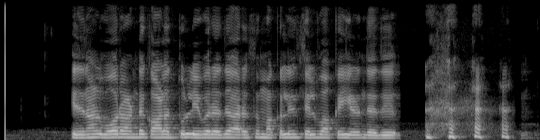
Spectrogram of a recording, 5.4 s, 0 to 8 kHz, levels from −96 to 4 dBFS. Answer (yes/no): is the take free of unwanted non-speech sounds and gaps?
no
